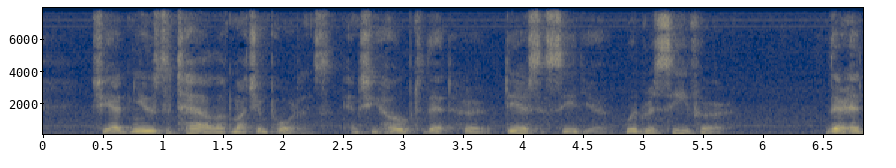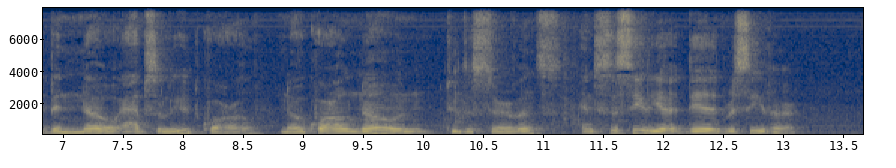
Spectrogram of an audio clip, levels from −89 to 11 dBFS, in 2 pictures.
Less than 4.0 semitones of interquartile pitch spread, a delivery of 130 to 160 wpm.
Yes: average, 2.9 semitones; average, 155 wpm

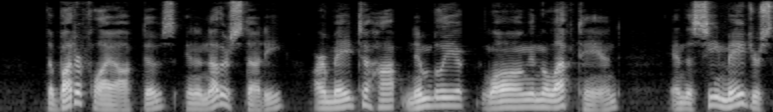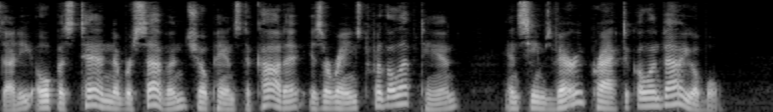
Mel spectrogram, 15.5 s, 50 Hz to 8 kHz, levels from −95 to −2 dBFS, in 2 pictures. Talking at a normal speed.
Yes: average, 150 wpm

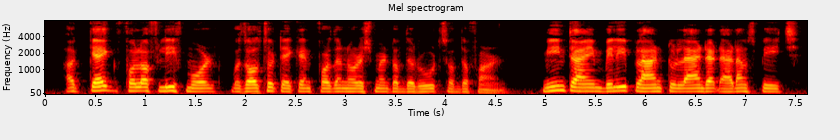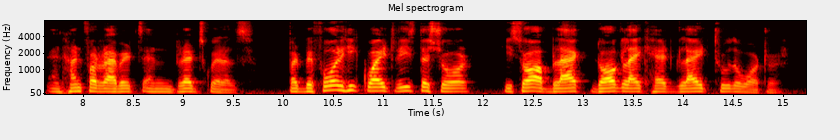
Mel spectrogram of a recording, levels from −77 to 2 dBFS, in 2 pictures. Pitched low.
Yes: low, 130 Hz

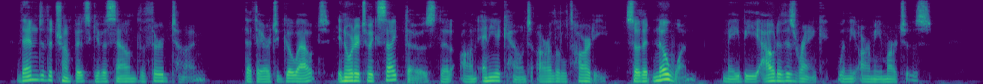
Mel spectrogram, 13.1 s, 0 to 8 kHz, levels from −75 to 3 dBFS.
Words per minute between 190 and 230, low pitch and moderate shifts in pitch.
Yes: average, 195 wpm; low, 105 Hz; average, 4.0 semitones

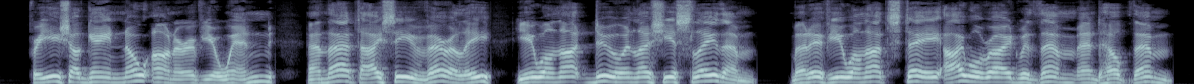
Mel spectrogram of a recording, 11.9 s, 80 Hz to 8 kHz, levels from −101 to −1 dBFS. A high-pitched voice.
No: medium, 160 Hz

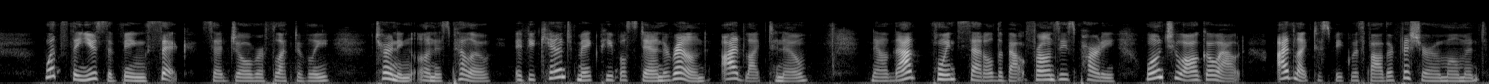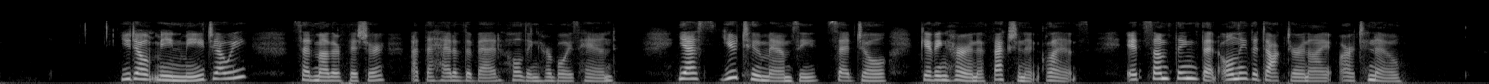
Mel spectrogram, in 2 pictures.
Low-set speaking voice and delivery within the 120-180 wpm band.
No: medium, 185 Hz; average, 170 wpm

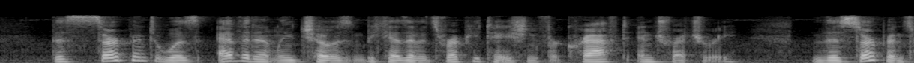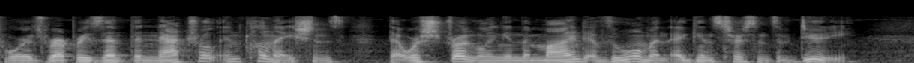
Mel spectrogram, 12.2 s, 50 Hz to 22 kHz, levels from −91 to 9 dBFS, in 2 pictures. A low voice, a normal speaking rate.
Yes: low, 130 Hz; average, 165 wpm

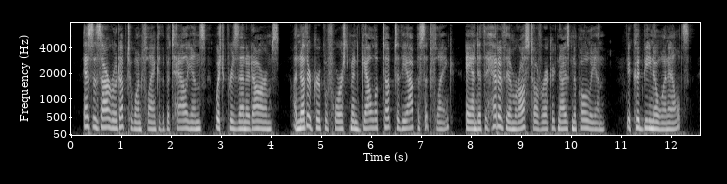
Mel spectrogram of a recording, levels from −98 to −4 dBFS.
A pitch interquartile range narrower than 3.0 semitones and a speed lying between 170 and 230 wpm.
Yes: narrow, 2.5 semitones; average, 185 wpm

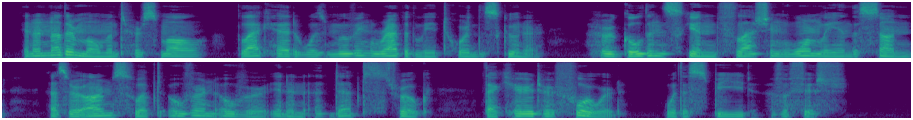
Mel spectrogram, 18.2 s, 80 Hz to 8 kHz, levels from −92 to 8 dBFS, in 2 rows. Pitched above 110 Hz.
No: low, 105 Hz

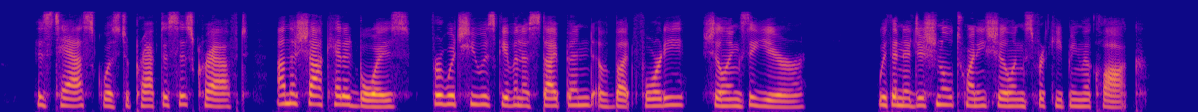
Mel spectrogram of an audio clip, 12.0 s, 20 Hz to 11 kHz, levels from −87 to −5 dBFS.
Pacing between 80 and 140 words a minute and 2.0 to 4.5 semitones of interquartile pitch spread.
No: average, 160 wpm; average, 3.3 semitones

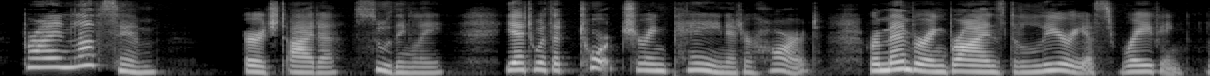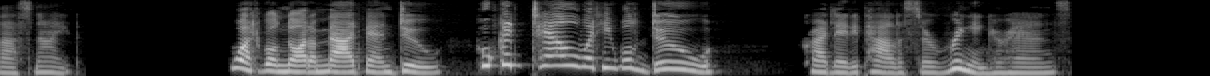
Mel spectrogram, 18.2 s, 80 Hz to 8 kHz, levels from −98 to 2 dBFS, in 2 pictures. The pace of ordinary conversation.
No: slow, 130 wpm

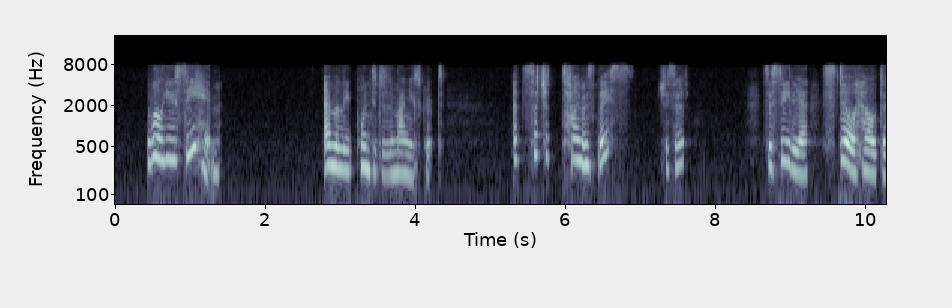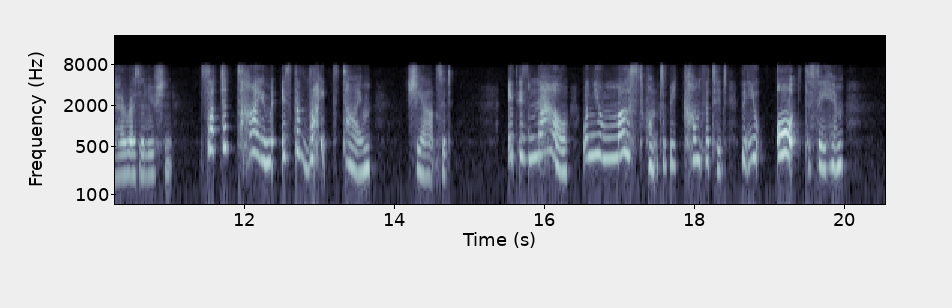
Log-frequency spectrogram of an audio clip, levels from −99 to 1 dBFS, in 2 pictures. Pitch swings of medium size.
No: wide, 7.3 semitones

